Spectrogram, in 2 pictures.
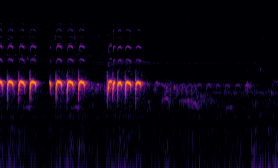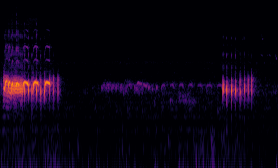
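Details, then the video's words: Full 'ngerot' song from a local zebra dove: three quick phrases of clear repeated whistled coos, soft purring trills between, and two dense rolling bursts of fast pulsed notes. "SUARA PERKUTUT FULL NGEROT"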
